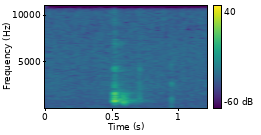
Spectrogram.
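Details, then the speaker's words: Person ("buddy") with hiccups: one short, sharp, abrupt hiccup in a quiet room, followed by a faint softer catch; hiccups. "when you got the hiccups you got the hiccups and there's no denying it"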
